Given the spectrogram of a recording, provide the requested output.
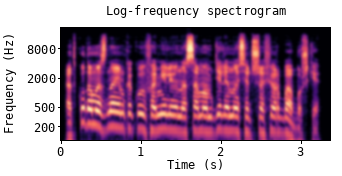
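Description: Suspicious young student, narrator voices him; insistent, pitched up. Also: male voice, lively intonation, fast, clear, resonant tone, no room sound, studio quality, lightly acted. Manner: insistent, grumbling.

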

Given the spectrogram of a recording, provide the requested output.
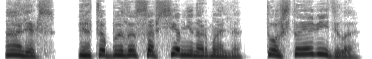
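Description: A man's voice: sits high, moderate pace, warm tone, no room sound, studio quality, voice pushed up. A man voicing a frightened young woman in an audiobook, anxious and near tears. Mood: alarmed. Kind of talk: audiobook character voice.

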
